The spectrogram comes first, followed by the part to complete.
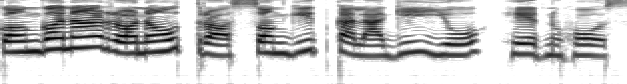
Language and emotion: Nepali, neutral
